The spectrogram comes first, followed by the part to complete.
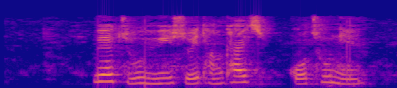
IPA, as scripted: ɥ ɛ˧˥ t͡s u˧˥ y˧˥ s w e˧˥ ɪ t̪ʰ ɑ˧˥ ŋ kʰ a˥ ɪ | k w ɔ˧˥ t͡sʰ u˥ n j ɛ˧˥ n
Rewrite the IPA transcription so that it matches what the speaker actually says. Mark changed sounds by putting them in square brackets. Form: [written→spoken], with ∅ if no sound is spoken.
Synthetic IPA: ɥ [ɛ˧˥→ɛ˥] t͡s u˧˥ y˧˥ s w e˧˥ ɪ t̪ʰ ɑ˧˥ ŋ kʰ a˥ ɪ | k w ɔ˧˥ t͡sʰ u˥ n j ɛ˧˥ n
